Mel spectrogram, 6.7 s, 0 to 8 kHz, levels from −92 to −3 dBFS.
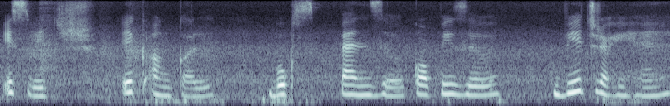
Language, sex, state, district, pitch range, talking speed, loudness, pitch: Punjabi, female, Punjab, Kapurthala, 210-245 Hz, 90 wpm, -19 LUFS, 230 Hz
